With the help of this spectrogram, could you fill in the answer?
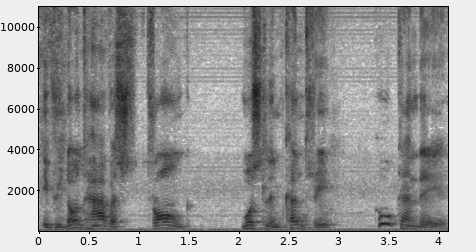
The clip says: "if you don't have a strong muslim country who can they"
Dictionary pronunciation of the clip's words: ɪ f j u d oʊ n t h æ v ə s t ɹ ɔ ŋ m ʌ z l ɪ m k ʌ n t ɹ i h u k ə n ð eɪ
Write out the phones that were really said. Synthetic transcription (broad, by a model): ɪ f j u d oʊ n t h æ v ə s t ɹ ɔ ŋ m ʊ s l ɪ m k ʌ n t ɹ i h u k ə n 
